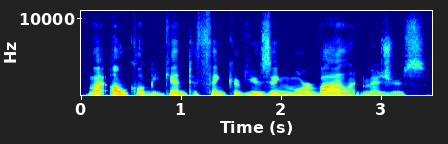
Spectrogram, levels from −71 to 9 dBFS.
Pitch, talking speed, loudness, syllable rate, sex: 115 Hz, 170 wpm, -21 LUFS, 4.8 syllables/s, male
